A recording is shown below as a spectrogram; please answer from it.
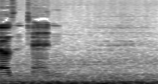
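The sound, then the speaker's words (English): A low, steady rumble of a car being driven home after food deliveries, continuous throughout, with a voice speaking briefly over it at the start. “And as you hear the car rumbling in the background, I am just coming home from delivering a couple of Uber Eats deliveries.”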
